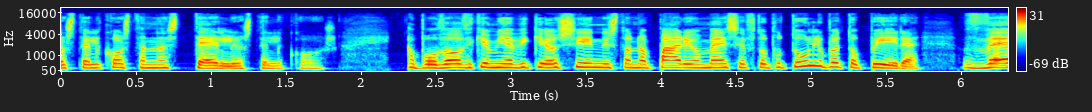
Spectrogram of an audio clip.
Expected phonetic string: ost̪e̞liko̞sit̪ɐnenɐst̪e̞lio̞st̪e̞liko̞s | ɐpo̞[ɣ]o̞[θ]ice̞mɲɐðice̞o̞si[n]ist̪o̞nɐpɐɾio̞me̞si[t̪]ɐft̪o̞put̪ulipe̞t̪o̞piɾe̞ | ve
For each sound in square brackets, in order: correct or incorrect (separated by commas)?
incorrect, correct, correct, incorrect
